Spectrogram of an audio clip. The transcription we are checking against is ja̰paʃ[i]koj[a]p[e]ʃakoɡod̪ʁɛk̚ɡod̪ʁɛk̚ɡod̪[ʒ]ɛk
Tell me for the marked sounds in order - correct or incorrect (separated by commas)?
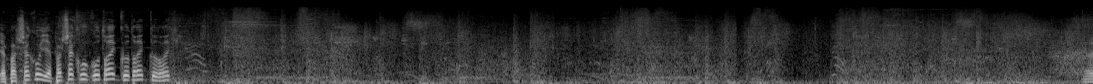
incorrect, correct, incorrect, incorrect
